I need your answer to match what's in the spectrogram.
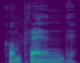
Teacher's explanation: So we're only playing with two sounds, but those two sounds, the A and the E, even unstressed, have to come out very clearly · Term: unstressed vowel sounds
